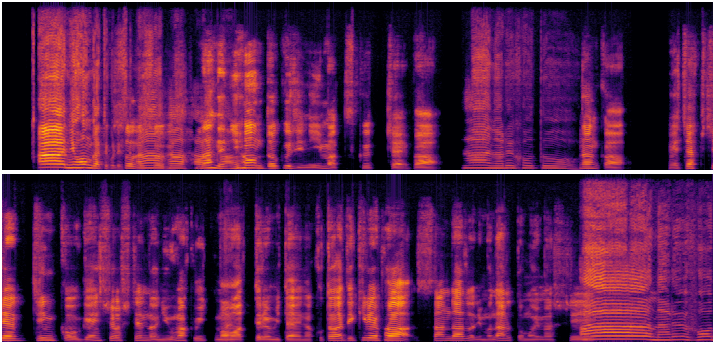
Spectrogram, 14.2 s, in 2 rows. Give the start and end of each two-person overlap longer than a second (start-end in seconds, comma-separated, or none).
1.1-2.6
